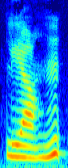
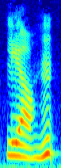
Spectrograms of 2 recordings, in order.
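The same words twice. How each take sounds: The two takes are said the same way.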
